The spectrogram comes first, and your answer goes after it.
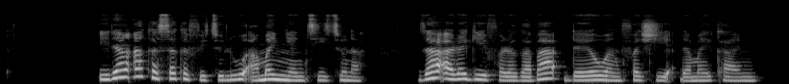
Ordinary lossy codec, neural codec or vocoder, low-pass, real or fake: MP3, 64 kbps; none; 10.8 kHz; real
